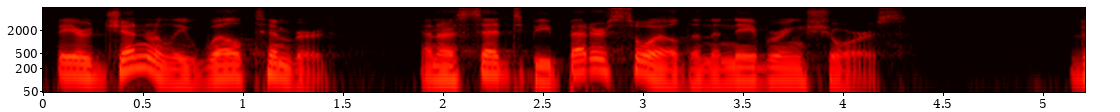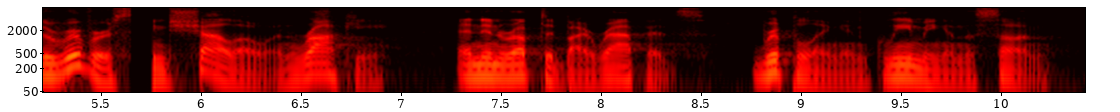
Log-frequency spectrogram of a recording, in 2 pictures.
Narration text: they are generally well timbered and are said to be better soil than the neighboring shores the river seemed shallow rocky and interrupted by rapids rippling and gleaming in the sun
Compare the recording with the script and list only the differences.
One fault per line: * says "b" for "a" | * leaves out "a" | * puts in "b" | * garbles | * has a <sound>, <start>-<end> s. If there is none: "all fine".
* has a dropout, 5.6-5.8 s
* puts in "and"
